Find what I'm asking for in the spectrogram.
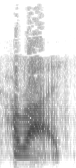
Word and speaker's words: Haraz: And her name is spelled Rita, the traditional way, R-I-T-A, and her last name is Haraiz, even though it's pronounced like Haraz.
